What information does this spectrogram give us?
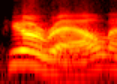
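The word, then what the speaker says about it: puerile: you out on that you've been pronouncing them words all wrong what do you mean well I found out in night school that the correct pronunciation is purel and banal oh it is that's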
